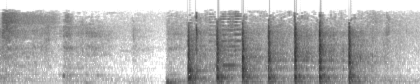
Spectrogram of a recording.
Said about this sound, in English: Maybe she went inside that inn to warm up. I'll go check. You can count on me. Never mind. We'll knock.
